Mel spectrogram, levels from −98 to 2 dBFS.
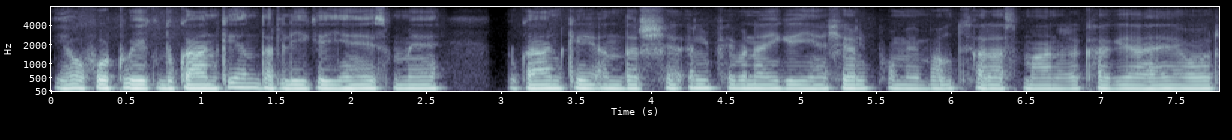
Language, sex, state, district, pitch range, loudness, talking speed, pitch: Hindi, male, Himachal Pradesh, Shimla, 130-140 Hz, -17 LUFS, 210 wpm, 135 Hz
